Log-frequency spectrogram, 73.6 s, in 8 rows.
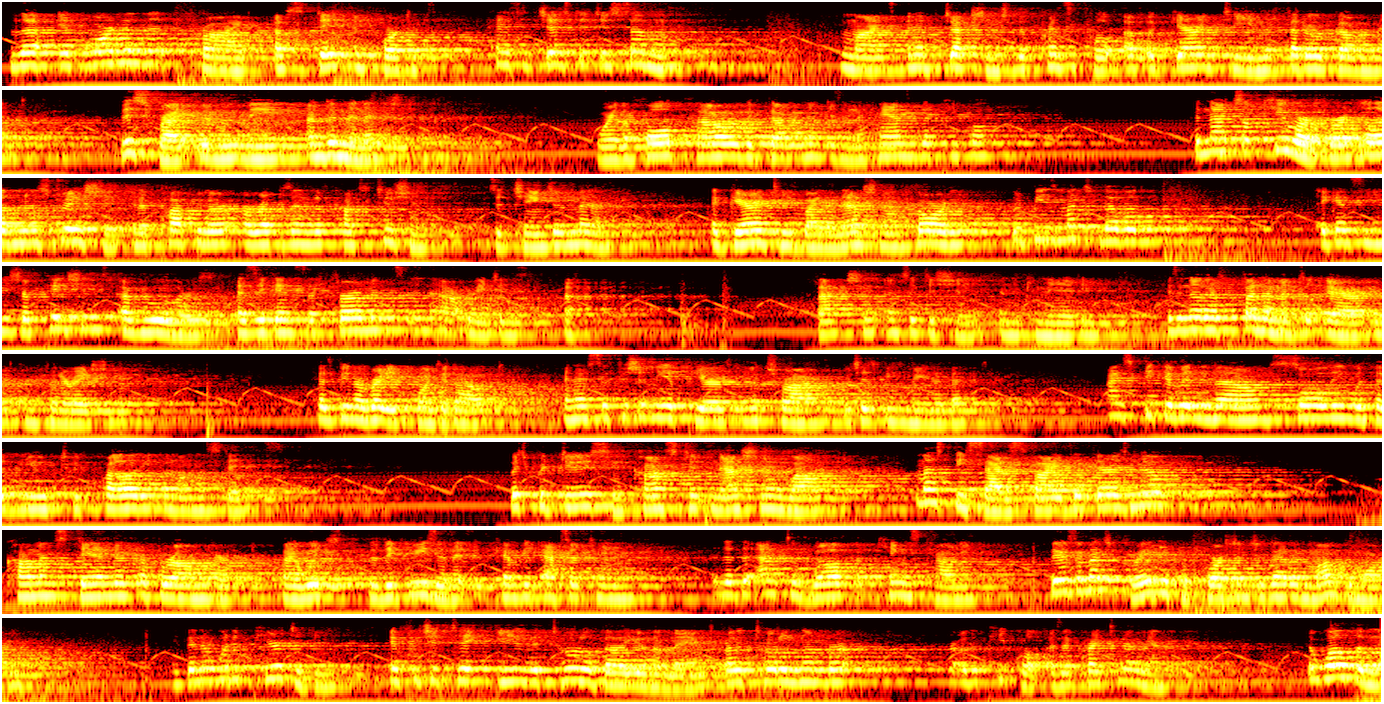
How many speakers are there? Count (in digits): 1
